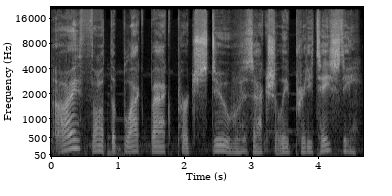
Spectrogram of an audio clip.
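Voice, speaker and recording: A polite young male assistant in a video game. He speaks slowly and hesitantly at a middle pitch, with lively inflection and faint rumble behind him. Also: gravelly. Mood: sheepish. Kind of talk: video game cutscene dialogue.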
